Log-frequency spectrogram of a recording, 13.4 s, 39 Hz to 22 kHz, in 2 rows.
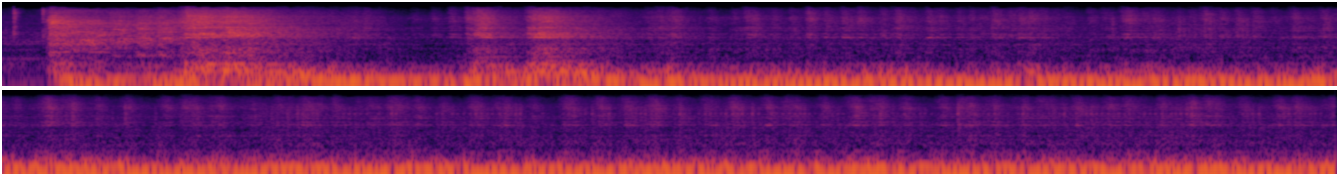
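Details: Freshly built 383 stroker small-block V8 in a 1970 Monte Carlo, after install, with everything wired on relays: cranks briefly, catches cleanly and settles into a strong, deep, even idle with no misfire or knock. Normal start and idle.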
